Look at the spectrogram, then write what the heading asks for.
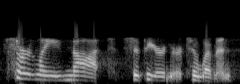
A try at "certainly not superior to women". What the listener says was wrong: No, the reason I say that, you kind of stressed it like you're saying that women are superior to men.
